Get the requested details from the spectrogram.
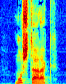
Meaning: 1. shared 2. common, mutual 3. joint
- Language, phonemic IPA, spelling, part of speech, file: Arabic, /muʃ.ta.rak/, مشترك, adjective, Ar-مشترك.ogg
